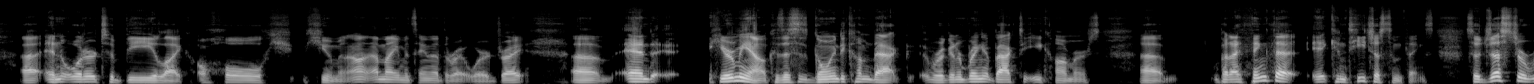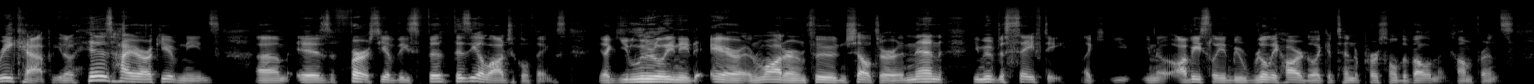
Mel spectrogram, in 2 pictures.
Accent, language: American, English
